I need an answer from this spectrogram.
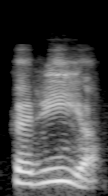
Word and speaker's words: career: So, example, we'll take the example that we have in the slide career, right? Is career a disyllabic noun? Yes, right? So, you have ka and ria.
